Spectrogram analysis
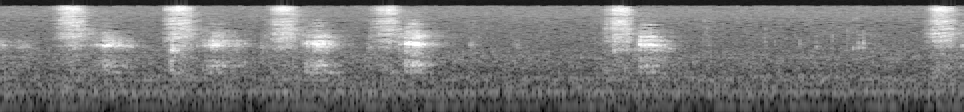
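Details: Sheltie puppy with kennel cough, caught from a shelter cat: about ten short, harsh, hissing coughs in paired bursts.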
